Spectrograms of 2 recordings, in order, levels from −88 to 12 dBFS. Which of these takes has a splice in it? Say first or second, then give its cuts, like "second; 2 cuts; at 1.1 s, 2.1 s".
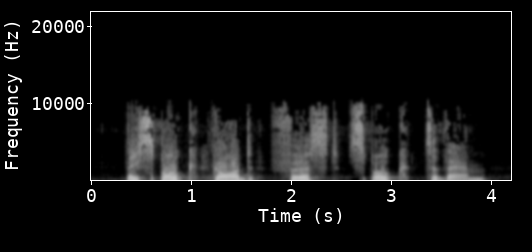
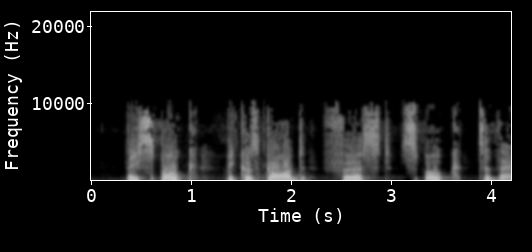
first; 1 cut; at 1.2 s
